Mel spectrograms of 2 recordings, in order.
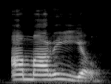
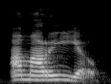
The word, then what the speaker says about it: amarillo: the word for yellow amarillo amarillo now those two ls make a y sound yes it looks like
